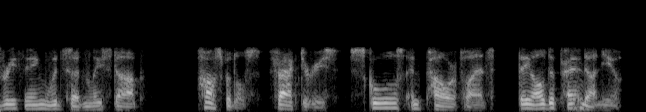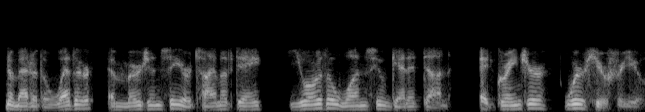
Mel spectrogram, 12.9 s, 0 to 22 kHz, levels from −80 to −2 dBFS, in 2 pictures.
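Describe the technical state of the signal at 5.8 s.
Lost AMR speech frames: radio errors corrupted a run of about 80 ms, fitting four 20 ms frames, so the narrowband decoder replayed its last good pitch and vocal tract settings at falling gain. From 5.72 to 5.85 s, just after "power plants they all", the sound smears and fades, then returns briefly weak or rough before "on you".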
